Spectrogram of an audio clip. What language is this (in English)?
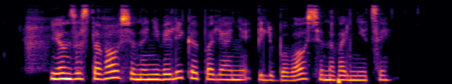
Belarusian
